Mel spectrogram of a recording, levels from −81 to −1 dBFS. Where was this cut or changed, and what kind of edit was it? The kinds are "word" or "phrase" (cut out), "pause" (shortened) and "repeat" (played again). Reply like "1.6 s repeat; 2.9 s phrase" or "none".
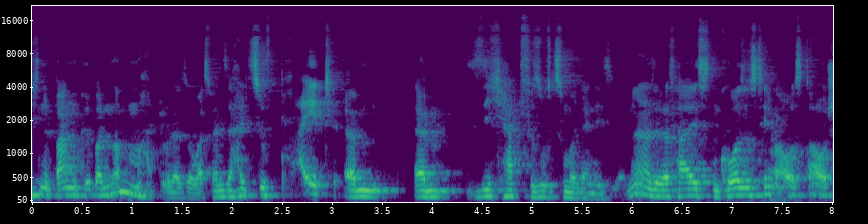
3.7 s pause

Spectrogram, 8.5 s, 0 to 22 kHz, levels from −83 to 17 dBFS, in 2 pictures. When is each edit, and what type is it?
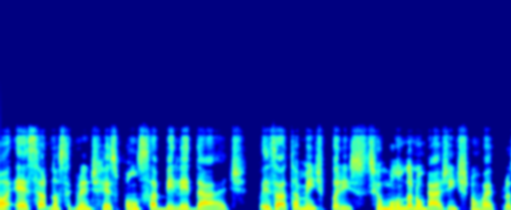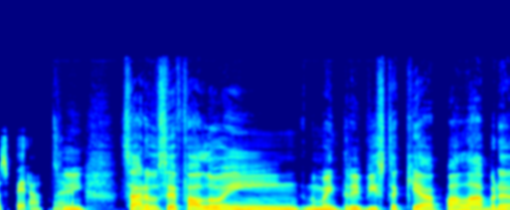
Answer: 3.6 s word

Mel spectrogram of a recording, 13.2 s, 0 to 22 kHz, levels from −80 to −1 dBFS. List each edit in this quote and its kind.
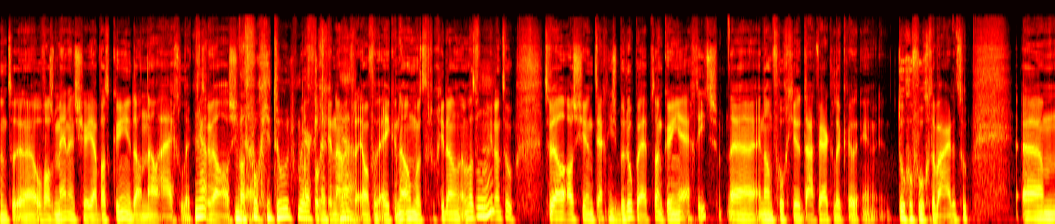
none

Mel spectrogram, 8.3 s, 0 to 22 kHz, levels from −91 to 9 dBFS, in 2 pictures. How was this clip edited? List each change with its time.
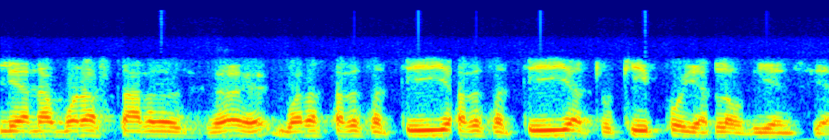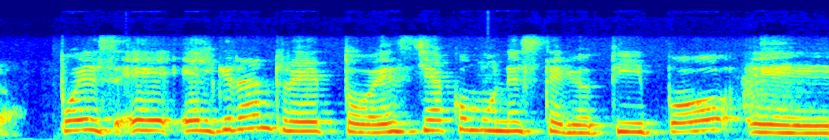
2.2 s repeat; 3.6 s word; 4.3 s pause

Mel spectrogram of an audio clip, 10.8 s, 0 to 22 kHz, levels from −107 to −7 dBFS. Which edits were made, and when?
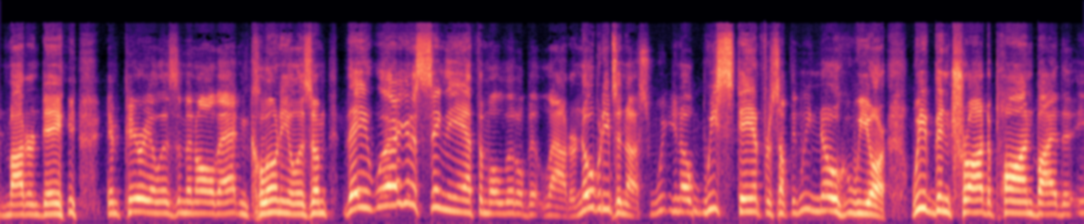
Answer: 3.4 s pause; 6.1 s word; 6.9 s word

